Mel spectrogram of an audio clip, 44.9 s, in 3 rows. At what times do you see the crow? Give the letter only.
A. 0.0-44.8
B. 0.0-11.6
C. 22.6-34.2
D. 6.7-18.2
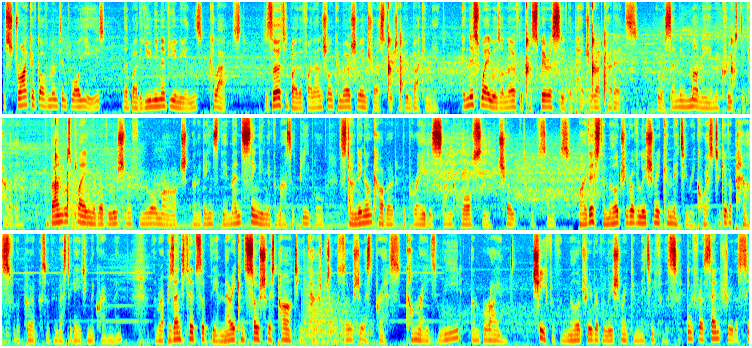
D.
